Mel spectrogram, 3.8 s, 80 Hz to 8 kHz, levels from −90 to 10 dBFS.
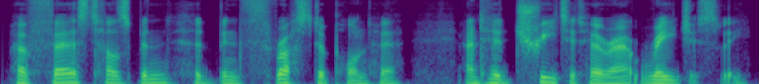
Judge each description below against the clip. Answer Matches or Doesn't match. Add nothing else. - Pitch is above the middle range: Doesn't match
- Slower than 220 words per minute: Matches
